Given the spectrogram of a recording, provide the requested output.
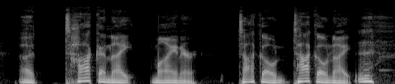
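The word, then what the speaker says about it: taconite: can become a a Taca Knight minor Taco Taco Knight it's spelled t a c o n i t e Taco Knight he's mining Taco KN that sounds delicious I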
